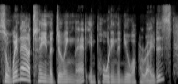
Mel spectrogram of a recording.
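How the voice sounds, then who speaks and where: A man with an Australian accent at a moderate pace and medium pitch, in a dry, close sound with no echo and a quiet background. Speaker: webinar presenter. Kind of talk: webinar presentation.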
